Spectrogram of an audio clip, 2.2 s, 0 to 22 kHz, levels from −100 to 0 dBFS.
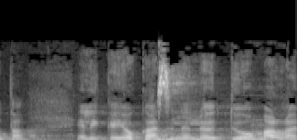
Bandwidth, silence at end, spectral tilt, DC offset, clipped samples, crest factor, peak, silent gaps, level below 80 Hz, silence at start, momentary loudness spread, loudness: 15.5 kHz; 0 s; -3 dB/octave; under 0.1%; under 0.1%; 18 dB; -8 dBFS; none; -38 dBFS; 0 s; 14 LU; -25 LUFS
